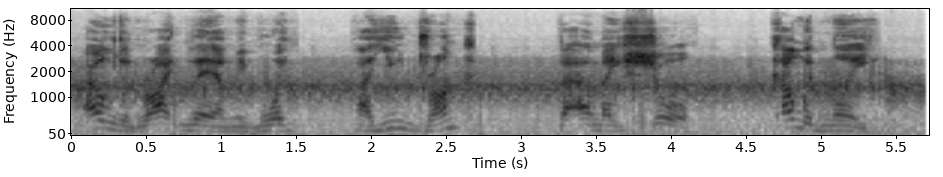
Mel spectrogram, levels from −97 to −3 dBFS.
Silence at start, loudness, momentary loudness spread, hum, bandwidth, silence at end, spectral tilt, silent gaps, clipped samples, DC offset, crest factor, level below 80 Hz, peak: 0 s; -15 LUFS; 15 LU; none; 11 kHz; 0 s; 1.5 dB/octave; none; under 0.1%; under 0.1%; 18 dB; -58 dBFS; 0 dBFS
